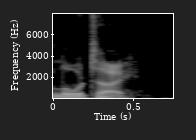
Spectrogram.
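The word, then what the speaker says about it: Lote: I remember years ago when, you know, Lottie Tungiri said, oh, it's actually pronounced Lotte.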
